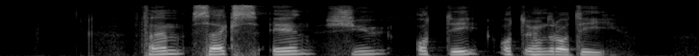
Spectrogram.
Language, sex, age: Norwegian, male, 31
